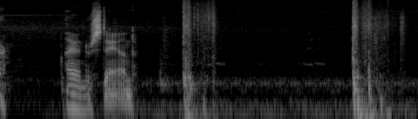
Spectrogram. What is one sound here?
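A cardboard box rustles open.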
